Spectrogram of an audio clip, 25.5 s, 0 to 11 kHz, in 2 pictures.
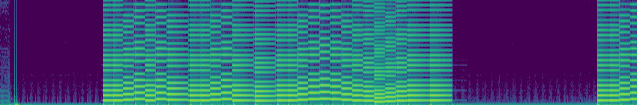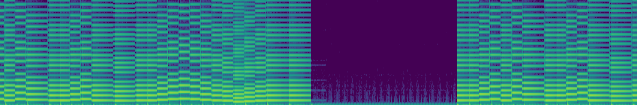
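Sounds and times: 
CSG8580 synthesizer chip tune: 0:02.1 - 0:09.1, 0:12.0 - 0:19.0, 0:21.9 - 0:25.4.

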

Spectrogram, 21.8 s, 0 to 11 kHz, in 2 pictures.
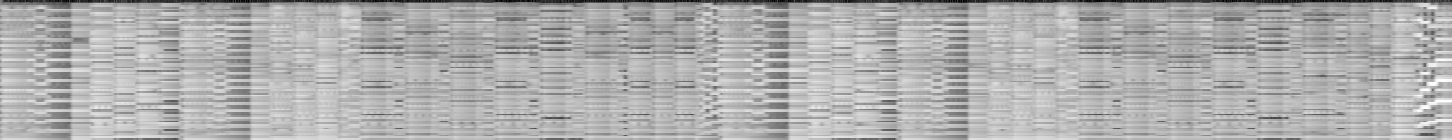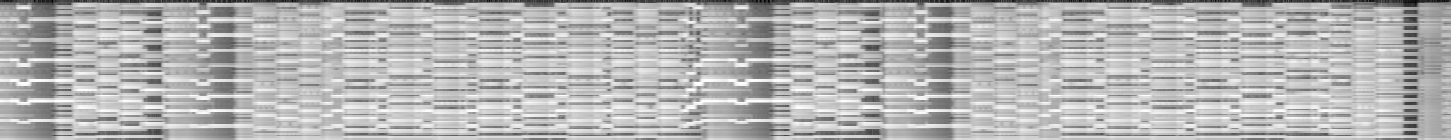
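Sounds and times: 
chiptune music on a MOS6581R3 SID chip: 0:00.2 - 0:21.7.

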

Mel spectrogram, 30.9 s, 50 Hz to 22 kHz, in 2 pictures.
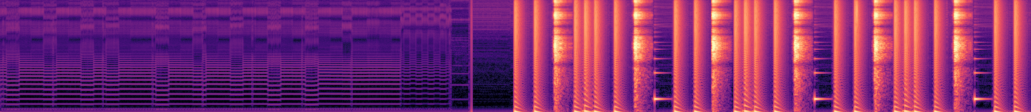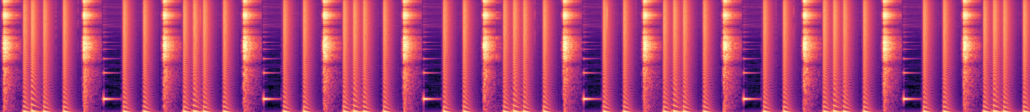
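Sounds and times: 
drums: 0:07.1 - 0:30.9.

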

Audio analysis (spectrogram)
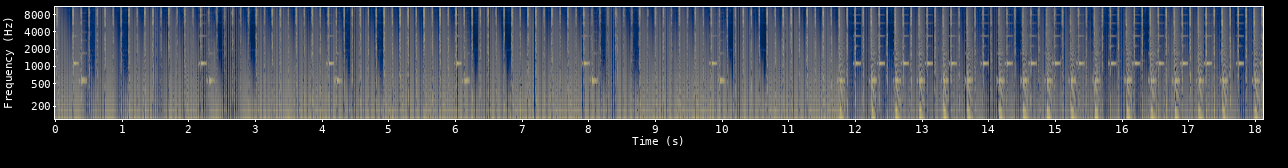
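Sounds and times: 
beat on a MOS 6581 sound chip: 0:00.2 - 0:06.8, 0:07.4 - 0:18.1.

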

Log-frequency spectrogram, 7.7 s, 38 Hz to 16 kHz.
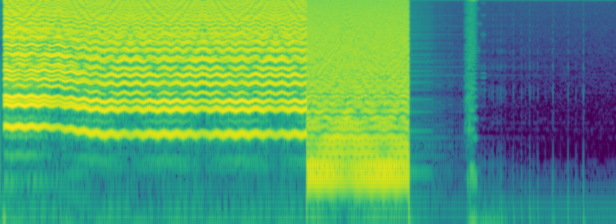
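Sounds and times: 
MOS 8580 SID chip game music: 0:00.0 - 0:05.2.

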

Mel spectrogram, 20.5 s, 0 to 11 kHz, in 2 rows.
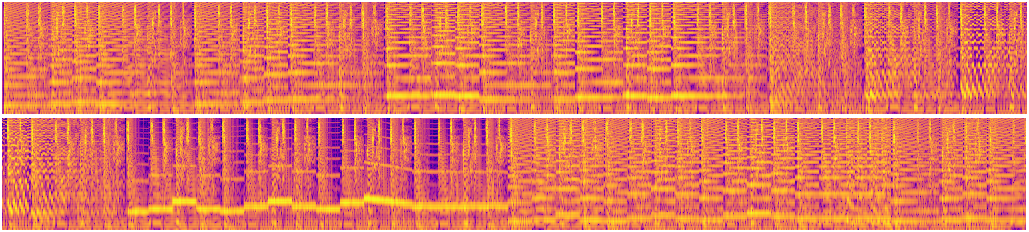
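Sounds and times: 
chiptune music on a SID MOS6581R4 sound chip: 0:00.0 - 0:20.4.

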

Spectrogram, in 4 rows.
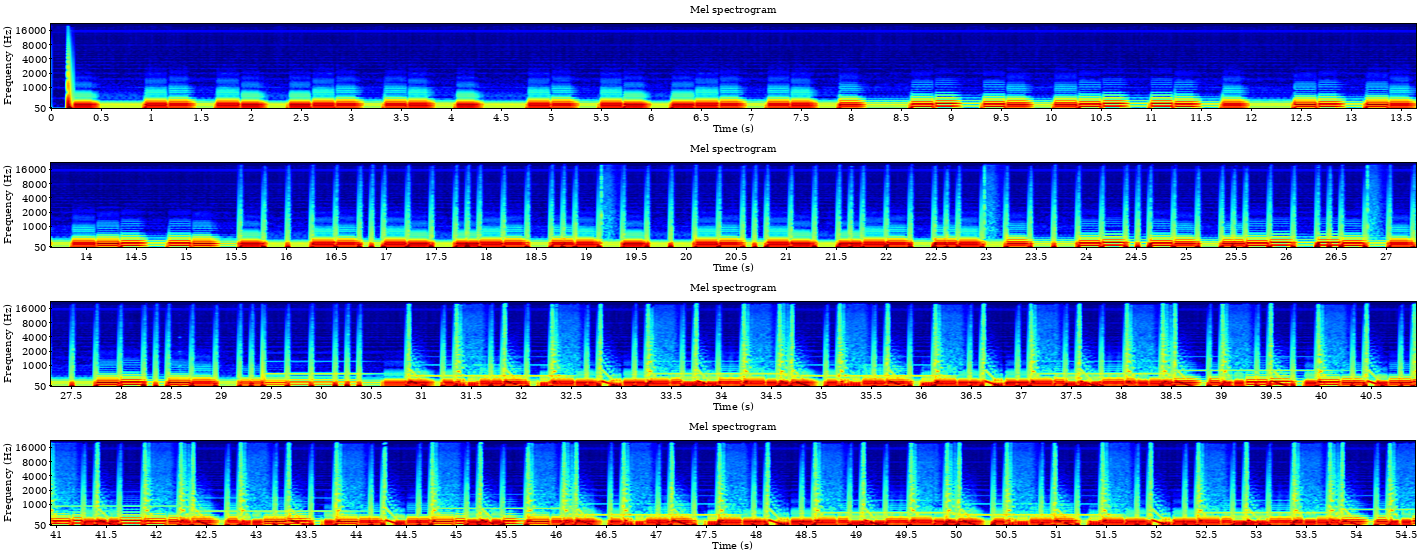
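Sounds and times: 
MOS6581R4 blues bassline: 0:00.0 - 0:54.5.

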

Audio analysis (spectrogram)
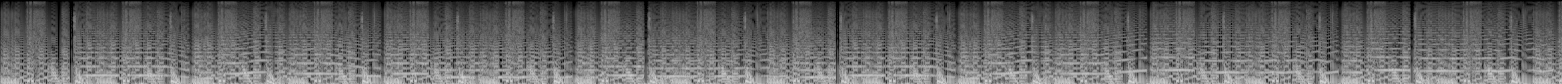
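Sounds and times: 
game muzak on SID CSG8580R5 chip: 0:00.2 - 0:15.6.

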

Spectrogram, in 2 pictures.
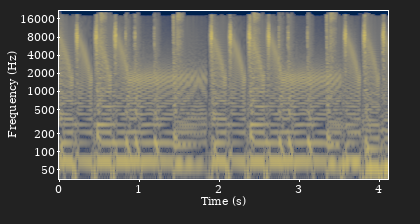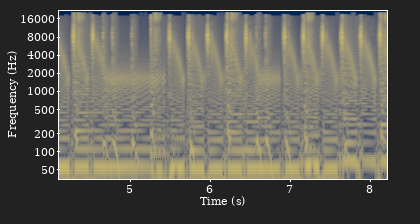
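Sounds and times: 
synthesized bass from a CSG8580 SID sound chip: 0:00.0 - 0:08.2.

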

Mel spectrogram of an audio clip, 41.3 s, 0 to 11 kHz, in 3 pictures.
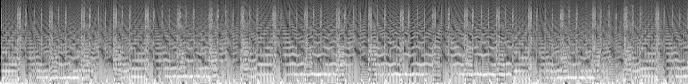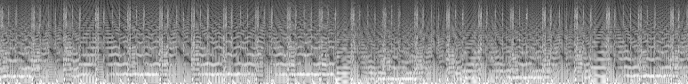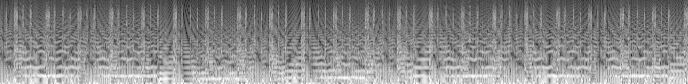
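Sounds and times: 
music from MOS6581R2 chip: 0:00.0 - 0:41.2.

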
